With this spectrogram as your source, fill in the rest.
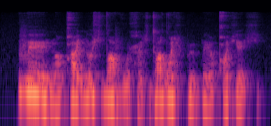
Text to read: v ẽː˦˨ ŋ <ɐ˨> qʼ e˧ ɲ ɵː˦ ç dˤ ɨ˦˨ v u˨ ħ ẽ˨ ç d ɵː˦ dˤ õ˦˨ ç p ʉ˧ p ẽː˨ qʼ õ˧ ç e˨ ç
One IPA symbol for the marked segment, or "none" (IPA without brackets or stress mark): ɐ̃˨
